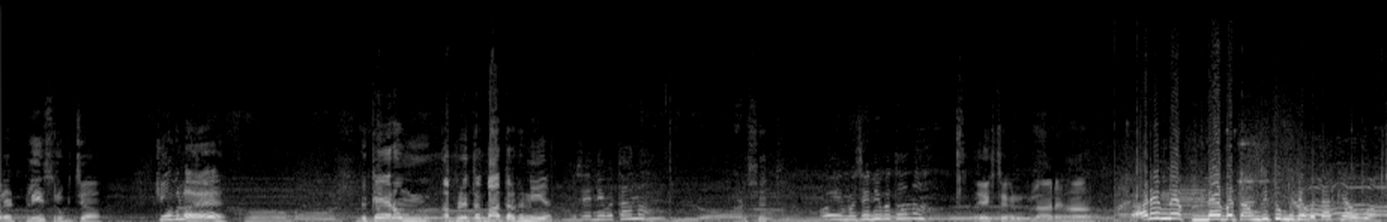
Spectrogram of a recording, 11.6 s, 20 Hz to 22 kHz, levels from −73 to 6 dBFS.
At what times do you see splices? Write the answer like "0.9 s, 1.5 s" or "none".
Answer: 9.2 s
